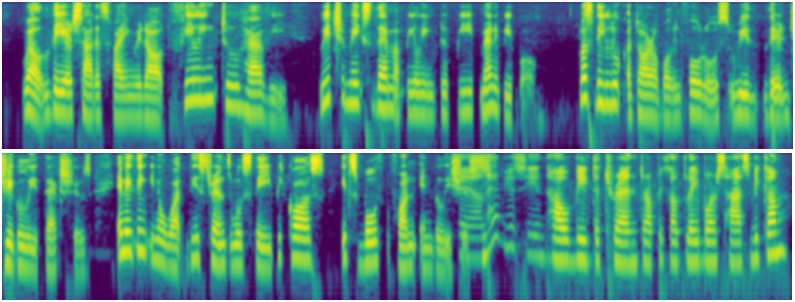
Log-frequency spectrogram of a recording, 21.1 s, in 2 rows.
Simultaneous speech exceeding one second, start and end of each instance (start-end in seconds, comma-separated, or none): none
